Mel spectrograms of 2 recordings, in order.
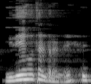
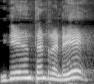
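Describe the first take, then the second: First: ఇదేం తండ్రి అండి asked softly, rising at the end; soft dismayed question. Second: ఇదేం తండ్రి అండి said slowly with a falling అండి; slow indignant repeat. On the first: Preacher to the congregation, quietly asking what kind of father that is. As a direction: murmur it in quiet disbelief. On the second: Preacher repeating the question to the congregation, slow and indignant. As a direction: drag it out, leaning on అండి. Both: Shown as a demonstration.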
